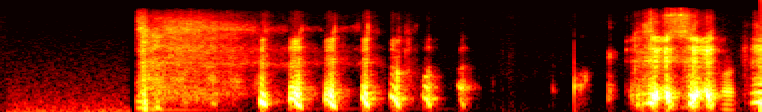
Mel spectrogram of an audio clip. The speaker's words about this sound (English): Bless you.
